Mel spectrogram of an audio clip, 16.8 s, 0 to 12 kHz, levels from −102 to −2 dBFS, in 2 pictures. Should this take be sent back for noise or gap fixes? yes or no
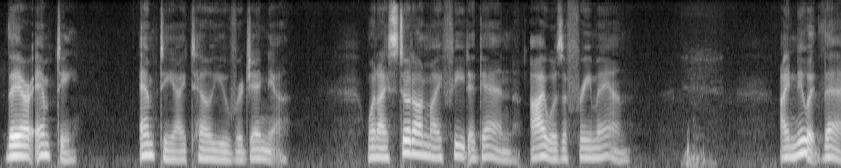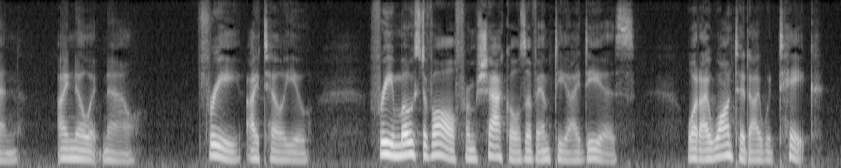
yes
